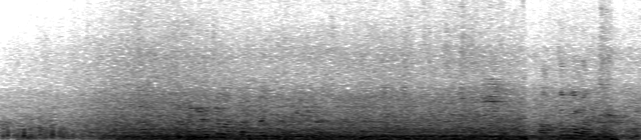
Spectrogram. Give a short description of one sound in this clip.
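A crowd of men chants and murmurs together in a room.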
